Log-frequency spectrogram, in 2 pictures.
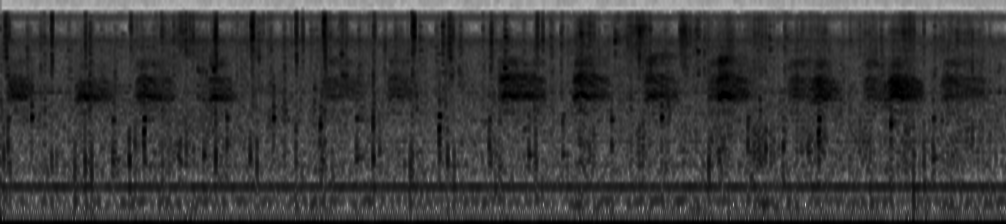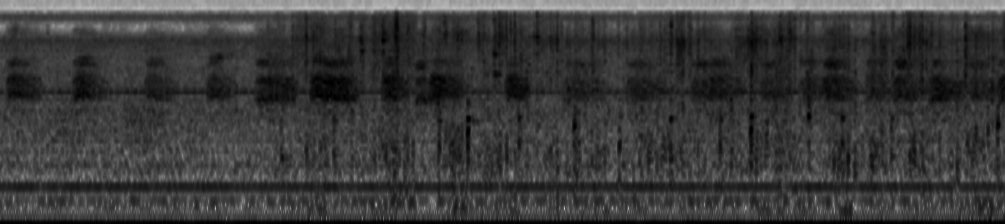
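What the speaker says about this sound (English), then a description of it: "I can't believe there's crows out." Crows caw repeatedly in the foggy wilderness of The Long Dark, a run of harsh calls at moderate distance over a constant low hum.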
